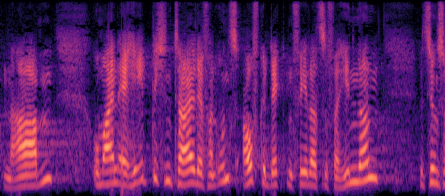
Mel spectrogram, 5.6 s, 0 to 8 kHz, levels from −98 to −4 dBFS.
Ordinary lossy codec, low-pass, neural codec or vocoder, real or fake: none; none; none; real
